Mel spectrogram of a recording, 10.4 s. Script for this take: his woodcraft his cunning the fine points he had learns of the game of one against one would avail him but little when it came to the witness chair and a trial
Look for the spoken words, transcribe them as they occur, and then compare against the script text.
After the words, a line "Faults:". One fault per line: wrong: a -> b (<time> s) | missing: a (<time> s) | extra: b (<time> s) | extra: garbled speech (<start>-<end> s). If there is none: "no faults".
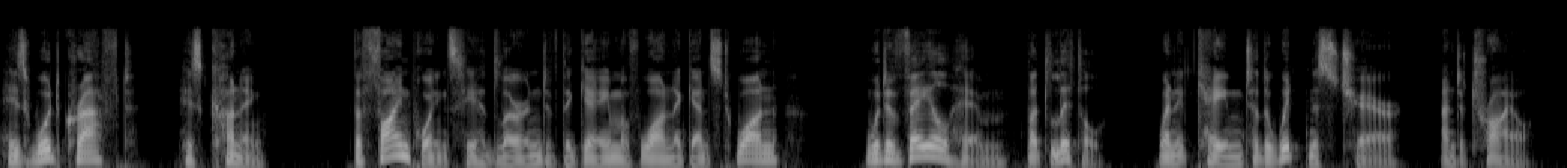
his woodcraft his cunning the fine points he had learned of the game of one against one would avail him but little when it came to the witness chair and a trial
Faults:
wrong: learns -> learned (3.3 s)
